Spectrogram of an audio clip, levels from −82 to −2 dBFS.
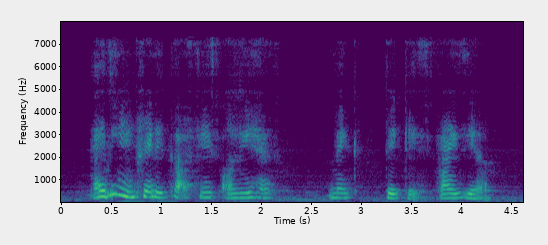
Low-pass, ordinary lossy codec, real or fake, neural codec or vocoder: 7.2 kHz; AAC, 32 kbps; fake; codec, 24 kHz, 1 kbps, SNAC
